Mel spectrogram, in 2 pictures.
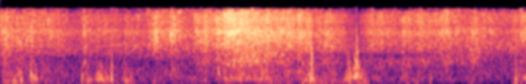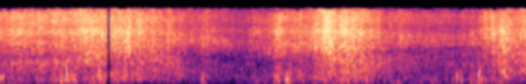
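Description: Small waves lapping and splashing, with gusty wind buffeting the microphone, rising and easing in gusts.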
